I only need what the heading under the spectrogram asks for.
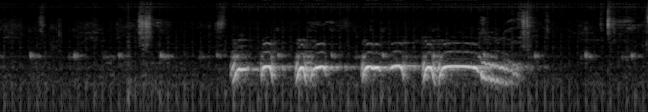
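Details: Barred Owl in woods, reported hooting at night or early evening in fall, gives a rhythmic run of deep barking 'who cooks for you' hoots ending in a falling 'you-all'; faint bird notes and a knocking said to be a cuckoo.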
